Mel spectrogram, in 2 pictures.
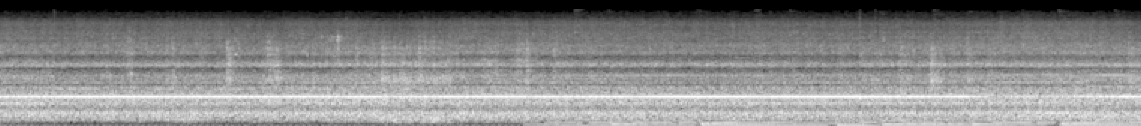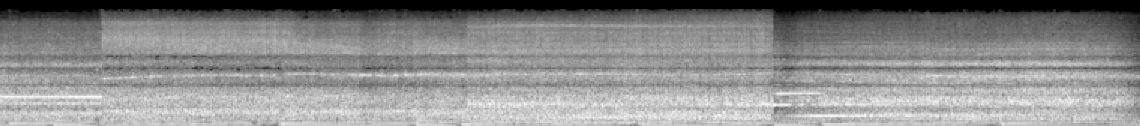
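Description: Heavy mining machinery at work: an electric rope shovel loading a Caterpillar haul truck, a loud steady mechanical noise with a steady high whine through the first half. From about seven seconds in, a deep low sound comes and goes in uneven steps.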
